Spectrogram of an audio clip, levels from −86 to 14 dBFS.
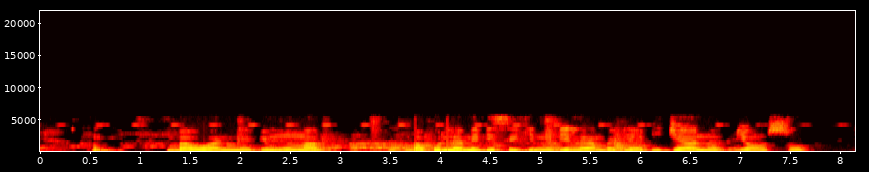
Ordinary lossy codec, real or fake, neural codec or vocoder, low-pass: Opus, 24 kbps; real; none; 5.4 kHz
